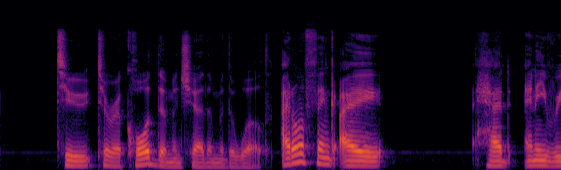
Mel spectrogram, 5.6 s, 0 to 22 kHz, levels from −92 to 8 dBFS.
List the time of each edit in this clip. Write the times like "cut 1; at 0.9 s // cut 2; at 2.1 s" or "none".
cut 1; at 2.6 s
